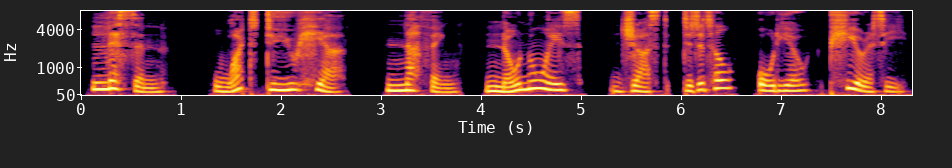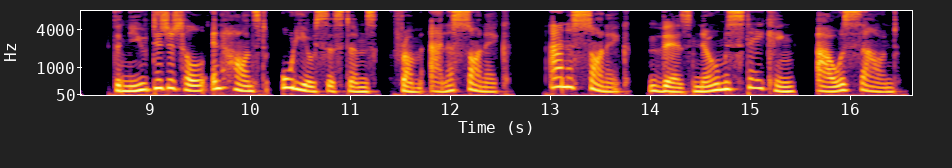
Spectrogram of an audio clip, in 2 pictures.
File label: English Softsell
